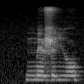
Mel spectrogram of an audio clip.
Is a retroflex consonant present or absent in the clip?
present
